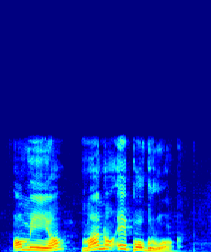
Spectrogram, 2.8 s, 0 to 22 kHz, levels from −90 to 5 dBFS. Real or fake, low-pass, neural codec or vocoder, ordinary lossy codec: real; 9.9 kHz; none; none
